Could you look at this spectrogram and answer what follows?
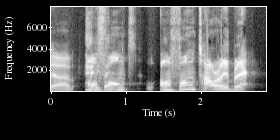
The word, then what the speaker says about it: enfant terrible: Like infant terrible or whatever it is, you know, just like a nightmare human being. And we pronounce it enfant terrible.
